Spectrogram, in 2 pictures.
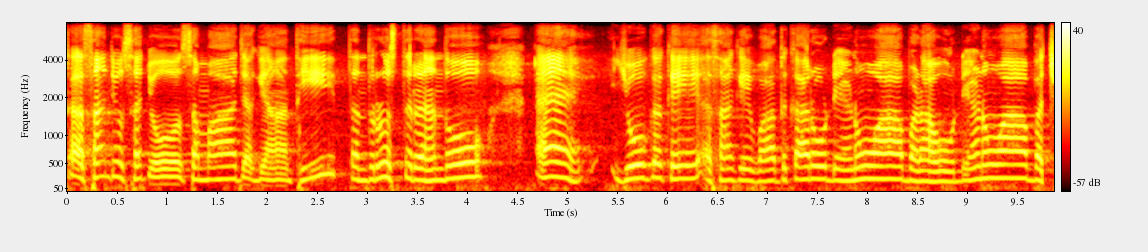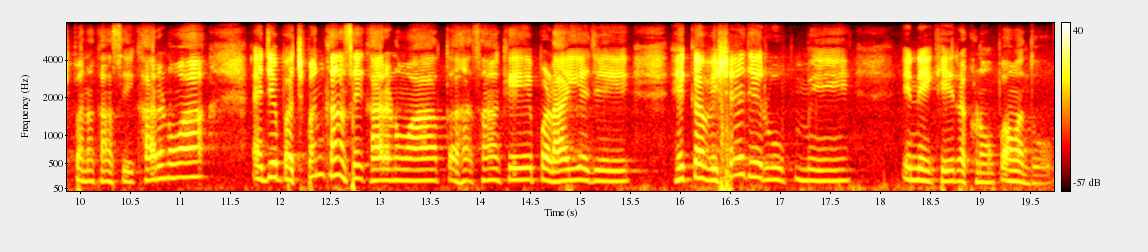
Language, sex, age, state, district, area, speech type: Sindhi, female, 60+, Rajasthan, Ajmer, urban, spontaneous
